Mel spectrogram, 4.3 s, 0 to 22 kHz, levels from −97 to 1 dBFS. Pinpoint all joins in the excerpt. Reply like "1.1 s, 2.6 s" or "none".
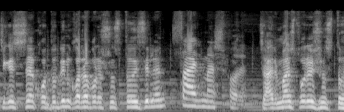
none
